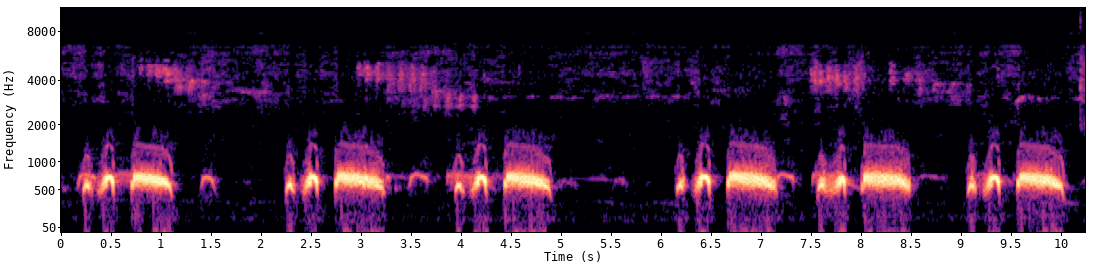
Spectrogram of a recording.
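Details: Low, mellow cooing of a spotted dove in Ninh Thuận, Vietnam. Brief double notes lead into a sustained coo, and the phrase returns about four times. Faint high chirps of other birds sound in the background.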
